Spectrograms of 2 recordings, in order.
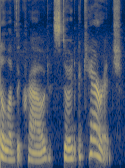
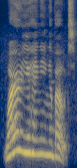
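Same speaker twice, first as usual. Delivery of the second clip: angry porter; 6 semitones higher, 7 dB louder than usual. A narrator's reading. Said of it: "beginning to get angry in earnest".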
